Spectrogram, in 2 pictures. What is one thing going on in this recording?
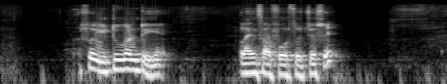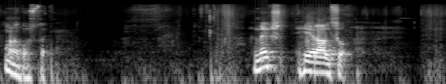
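A man speaks calmly in short bursts, close by.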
